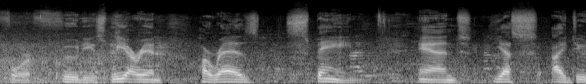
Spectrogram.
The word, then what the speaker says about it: Jerez: We are in Jerez, Spain. And yes, I do know that it's pronounced Jerez in Spanish, but I'm going to give you the English pronunciation simply because it's easier for my tongue.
